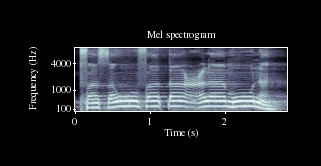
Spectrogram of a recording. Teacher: Fasaw fathah bertemu sukun kita lunakkan huruf lin. Fasawfa ta'lamuna, huruf ain ta'lamuna, mu cuma diikuti wawu sukun 2 harakat mat tabi'i.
